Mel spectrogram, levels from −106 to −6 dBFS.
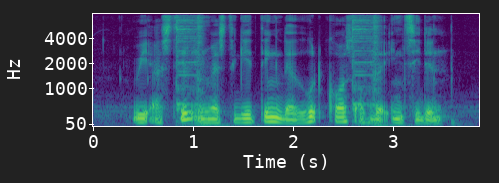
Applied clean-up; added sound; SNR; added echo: none; Hi-hat; 15 dB; none.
